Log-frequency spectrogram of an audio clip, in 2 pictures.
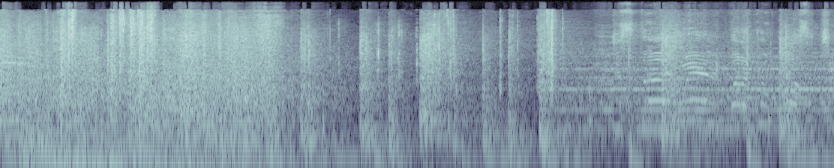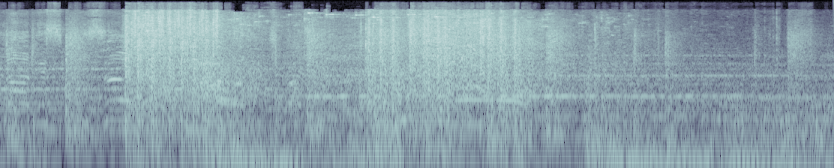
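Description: Dense video-game gunfire in a hardcore match with golden guns off: rapid bursts and booming shots packed together throughout, loud and close over background game noise and music.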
